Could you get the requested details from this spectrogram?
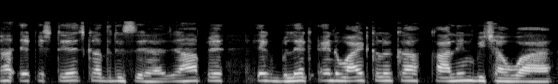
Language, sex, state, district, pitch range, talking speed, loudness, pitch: Hindi, male, Jharkhand, Garhwa, 150-170 Hz, 185 wpm, -16 LUFS, 165 Hz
